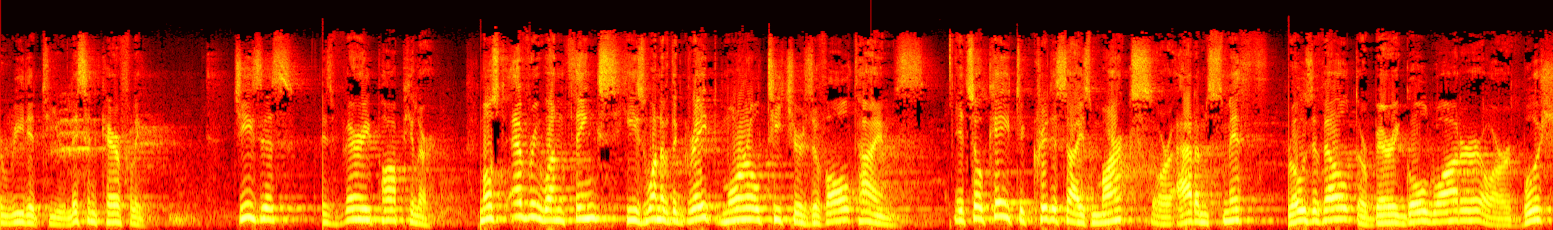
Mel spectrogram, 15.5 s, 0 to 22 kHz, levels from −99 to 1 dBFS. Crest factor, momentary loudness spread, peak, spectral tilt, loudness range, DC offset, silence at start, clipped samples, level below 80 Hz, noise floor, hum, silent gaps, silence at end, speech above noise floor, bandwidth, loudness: 14 dB; 11 LU; 0 dBFS; -5.5 dB/octave; 5 LU; under 0.1%; 0 s; under 0.1%; -48 dBFS; -40 dBFS; none; none; 0 s; 26 dB; 13 kHz; -14 LUFS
